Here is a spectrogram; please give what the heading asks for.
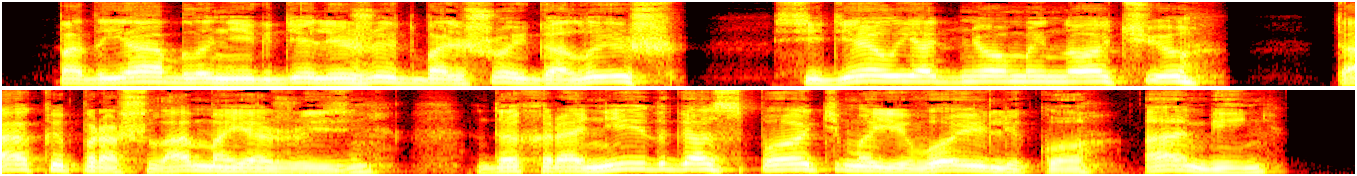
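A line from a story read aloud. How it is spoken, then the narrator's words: Hoarse wheeze. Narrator (Russian): прохрипел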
